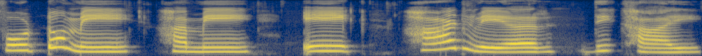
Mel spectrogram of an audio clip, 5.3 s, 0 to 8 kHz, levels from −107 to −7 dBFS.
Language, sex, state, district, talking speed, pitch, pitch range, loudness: Hindi, female, Bihar, West Champaran, 80 wpm, 250 Hz, 235-290 Hz, -14 LUFS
